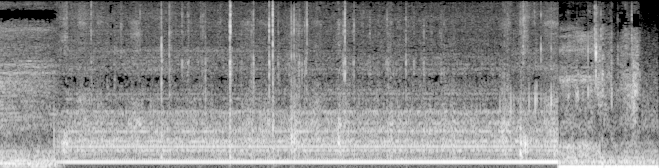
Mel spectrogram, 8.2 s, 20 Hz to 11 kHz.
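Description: Faint clicks and handling noises as a fuel pressure gauge hose is screwed onto the Schrader valve on the fuel rail of a Mercruiser 6.2 engine that is not running, over a steady low hum.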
